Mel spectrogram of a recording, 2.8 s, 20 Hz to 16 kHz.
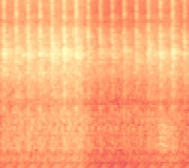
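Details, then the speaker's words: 1976 VW Westfalia Type 2 bus with a replacement used engine, just after its first start. Light, quick ticking about three per second over a rough idle while the hydraulic lifters pump up. Lifter tick on a fresh start. "Oh, it sounds really good. It's got to pump up the lifters, so the clicking that you're hearing is from the lifters."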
